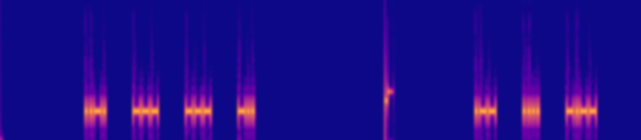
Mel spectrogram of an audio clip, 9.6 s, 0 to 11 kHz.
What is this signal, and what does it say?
Morse code, heard as a keyed tone, about 36 wpm, spaced as for 16 wpm, 690 Hz. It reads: FOOD WHY
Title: 4x Character Spacing - Top 300 Words - 35wpm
